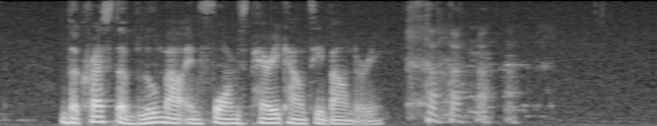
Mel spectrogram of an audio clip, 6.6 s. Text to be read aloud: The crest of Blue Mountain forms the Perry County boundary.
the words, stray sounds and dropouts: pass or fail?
fail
